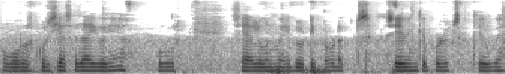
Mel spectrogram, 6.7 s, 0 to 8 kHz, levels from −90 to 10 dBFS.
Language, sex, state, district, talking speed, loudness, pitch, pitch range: Hindi, male, Uttar Pradesh, Muzaffarnagar, 140 wpm, -19 LUFS, 145 Hz, 140-150 Hz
